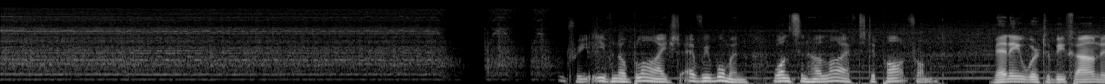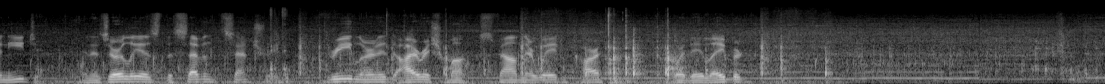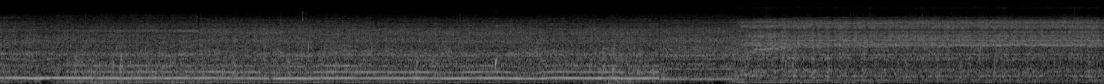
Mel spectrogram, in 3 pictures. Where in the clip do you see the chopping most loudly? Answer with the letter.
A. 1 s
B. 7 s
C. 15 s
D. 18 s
D.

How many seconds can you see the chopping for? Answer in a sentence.
The chopping can be heard for 6 seconds in total.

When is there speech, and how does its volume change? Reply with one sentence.
You can hear the speech from 5.6 to 18.6 s, at a steady volume.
